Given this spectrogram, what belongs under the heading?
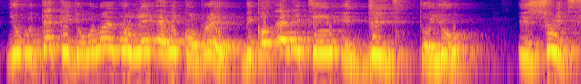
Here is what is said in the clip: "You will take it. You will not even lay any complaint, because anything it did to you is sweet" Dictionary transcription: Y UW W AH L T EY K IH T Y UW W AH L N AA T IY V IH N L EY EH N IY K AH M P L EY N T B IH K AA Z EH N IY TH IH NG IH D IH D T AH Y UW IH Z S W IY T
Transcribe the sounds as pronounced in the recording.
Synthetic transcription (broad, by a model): Y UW W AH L T EY K IH T Y UW W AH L N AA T IY V IH N L EY EH N IY K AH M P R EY T B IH K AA S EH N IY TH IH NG IH D IH D T AH Y UW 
